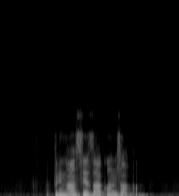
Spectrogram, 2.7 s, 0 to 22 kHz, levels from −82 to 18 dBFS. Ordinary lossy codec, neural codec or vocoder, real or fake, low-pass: Opus, 16 kbps; codec, 16 kHz, 1 kbps, FunCodec, trained on Chinese and English, 50 frames a second; fake; 7.2 kHz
